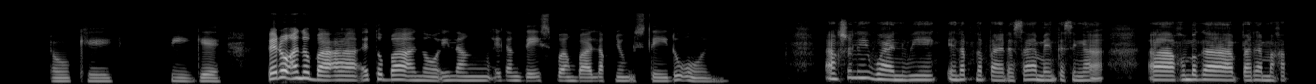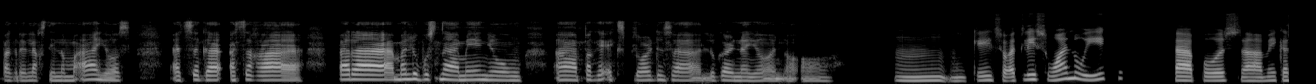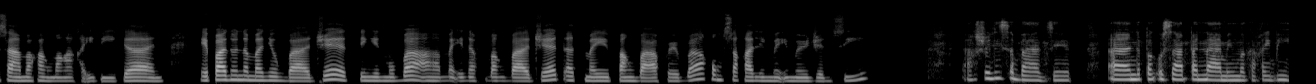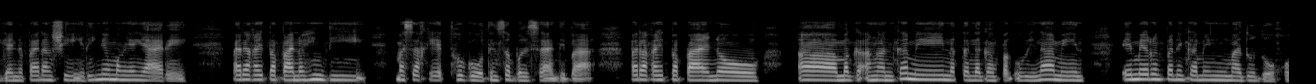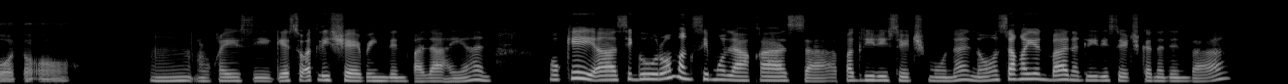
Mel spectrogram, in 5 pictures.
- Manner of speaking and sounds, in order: other background noise
- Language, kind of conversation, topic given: Filipino, advice, Paano ako makakapag-explore ng bagong lugar nang may kumpiyansa?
